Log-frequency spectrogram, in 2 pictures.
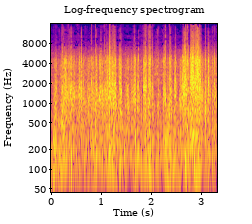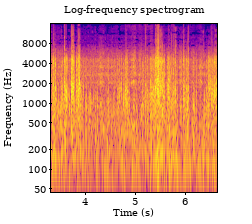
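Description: Passenger train of ICF coaches running at speed: a steady rush of wind buffeting the microphone over the rumble of the coach, with many short clicks of wheel and rail clatter.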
